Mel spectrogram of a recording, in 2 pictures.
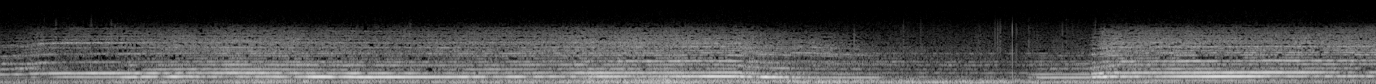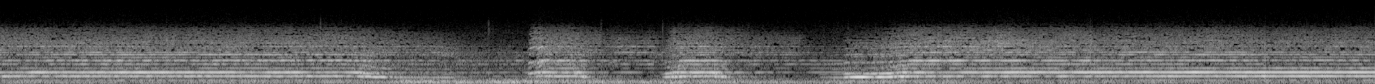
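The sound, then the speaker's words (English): The surviving whistle of the Iroquois, a towboat built by the Cincinnati District U.S. Engineers about 1912-1916, sounds long, steady, deep multi-tone blasts, each sagging slightly in pitch as it ends, with a few short broken toots before a final long blast, echoing off a high hill across the Ohio River. “Echo is really a part of hearing a steamboat whistle.”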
